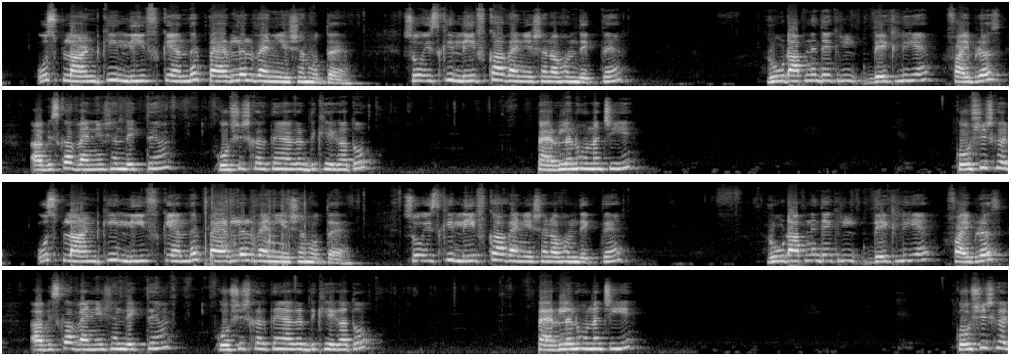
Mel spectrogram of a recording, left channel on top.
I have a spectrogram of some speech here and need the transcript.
उस प्लांट की लीफ के अंदर पैरेलल वेनिएशन होता है। सो इसकी लीफ का वेनिएशन अब हम देखते हैं। रूट आपने देख ली है फाइब्रस, अब इसका वेनिएशन देखते हैं हम। कोशिश करते हैं अगर दिखेगा तो पैरेलल होना चाहिए, कोशिश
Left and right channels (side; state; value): both; normal; correlation 0.65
